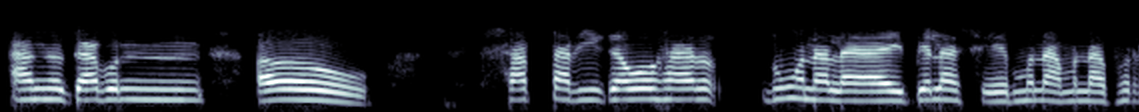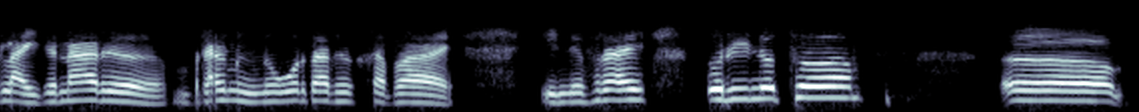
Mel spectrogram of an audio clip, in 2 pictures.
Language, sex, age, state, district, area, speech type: Bodo, female, 45-60, Assam, Udalguri, rural, conversation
